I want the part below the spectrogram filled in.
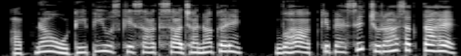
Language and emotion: Hindi, fearful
